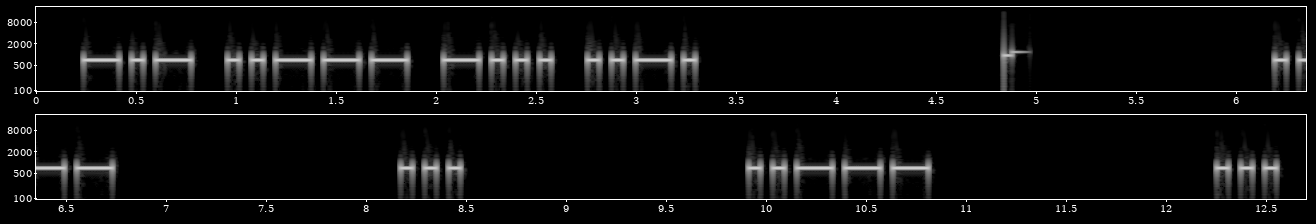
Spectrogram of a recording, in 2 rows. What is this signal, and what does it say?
Morse code, heard as a keyed tone, about 20 wpm, spaced as for 9 wpm, 700 Hz. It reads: K2BF WS2S
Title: USA Call Signs - 4 Characters - 8x Character Spacing - 20wpm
